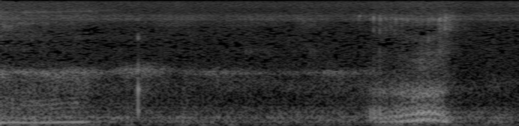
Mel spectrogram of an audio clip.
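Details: A Bengal cat in a morning exchange with its owner gives a low rumble, then a short, low meow that rises and falls.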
